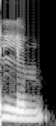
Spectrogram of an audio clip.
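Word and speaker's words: limb: बिना a moving any लिम moving any लिम यहां पर देखेंगे ये जो बी है यह साइलेंट होगा लिम का मतलब हाथ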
